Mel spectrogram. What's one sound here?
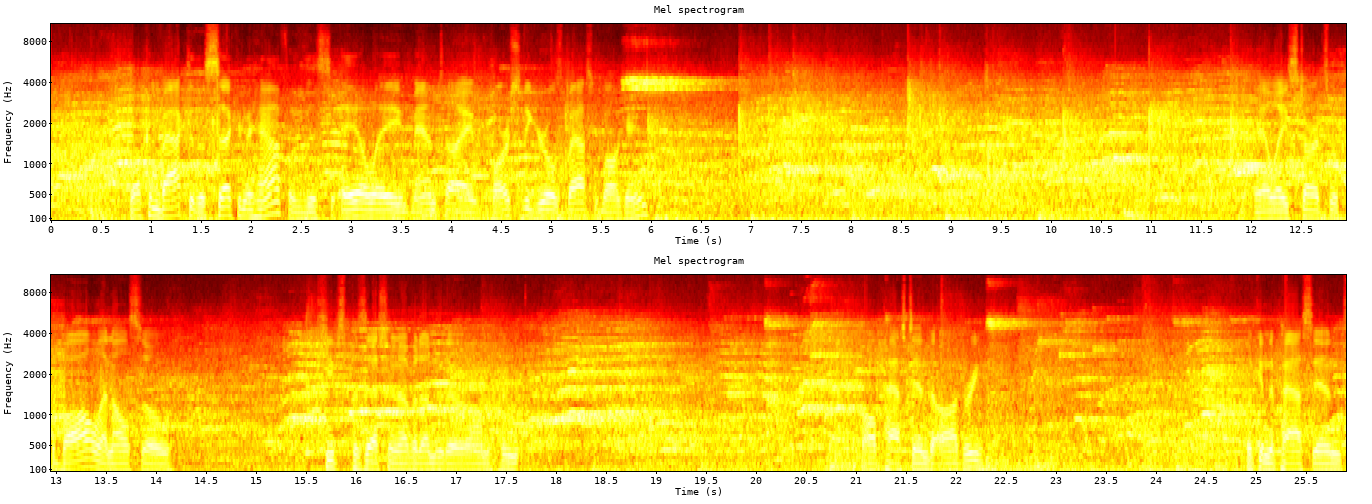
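A crowd of spectators cheers and shouts loudly in an echoing gym.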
